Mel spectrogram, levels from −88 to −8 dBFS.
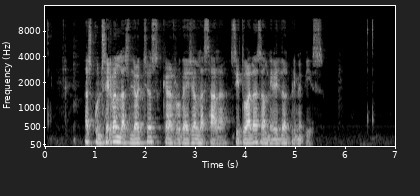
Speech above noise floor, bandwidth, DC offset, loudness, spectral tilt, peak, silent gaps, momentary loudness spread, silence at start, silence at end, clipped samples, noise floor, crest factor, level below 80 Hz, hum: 43 dB; 11.5 kHz; under 0.1%; -26 LUFS; -5 dB/octave; -6 dBFS; none; 14 LU; 0.8 s; 1.5 s; under 0.1%; -69 dBFS; 22 dB; -46 dBFS; none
